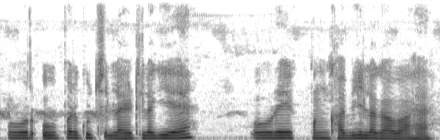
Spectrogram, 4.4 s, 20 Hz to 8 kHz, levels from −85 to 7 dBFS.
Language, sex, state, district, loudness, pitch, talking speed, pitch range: Hindi, male, Uttar Pradesh, Saharanpur, -15 LUFS, 160 Hz, 175 wpm, 150-165 Hz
